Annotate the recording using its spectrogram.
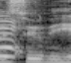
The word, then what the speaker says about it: musubi: Ooh, is that how you pronounce it? – Musubi, yeah.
